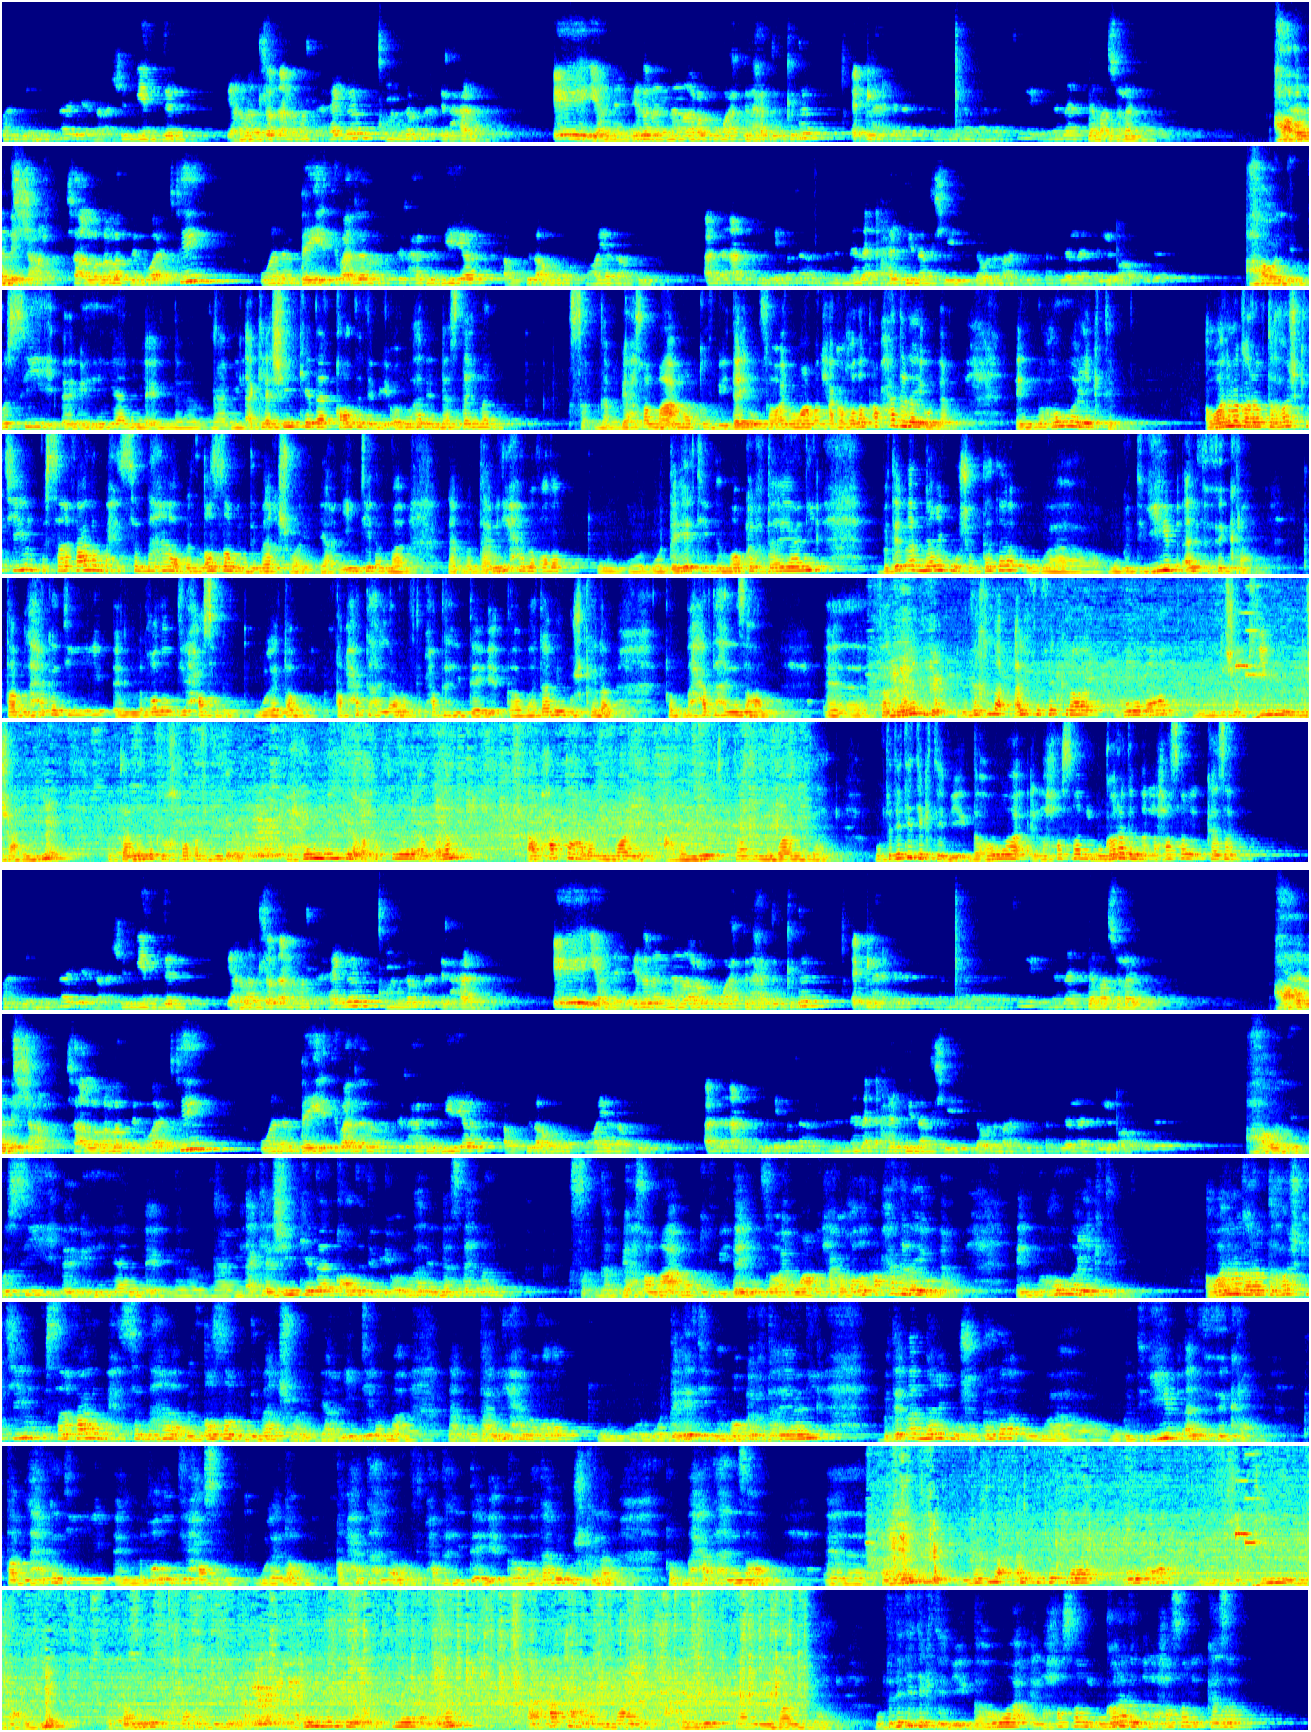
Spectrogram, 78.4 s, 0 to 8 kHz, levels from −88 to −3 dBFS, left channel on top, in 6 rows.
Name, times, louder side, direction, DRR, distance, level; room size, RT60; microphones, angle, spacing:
voice 1, 0.0-1.8 2.2-4.8 5.5-8.1 8.6-11.4 12.8-15.1 15.7-19.5 20.1-24.7 36.9-37.0, equal, ahead, -4 dB, 0.7 m, -30 dB
voice 2, 12.7-13.2 25.5-31.1 31.8-37.3 38.2-44.8 45.2-51.7 52.3-55.3 55.6-60.0 60.5-67.8 68.2-69.9 70.6-73.6 74.1-77.7, left 2 dB, 65° left, 5 dB, 0.4 m, -25 dB
sound 1, 60.9-73.4, right 4 dB, 45° right, 0.4 m, -29 dB
5.1 x 2.4 x 2.2 m, 1.0 s
head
